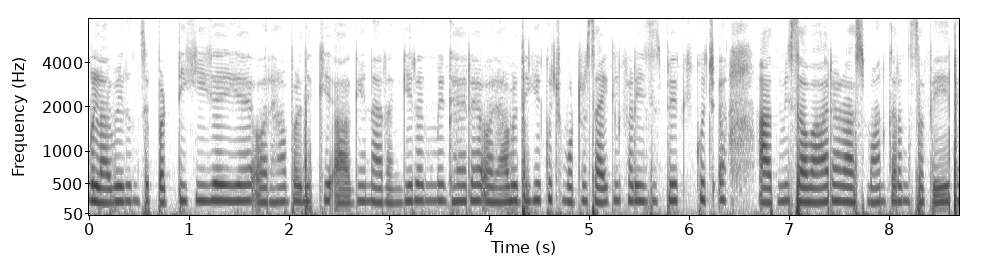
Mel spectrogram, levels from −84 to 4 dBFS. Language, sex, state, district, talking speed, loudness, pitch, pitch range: Hindi, female, Chhattisgarh, Sukma, 255 wpm, -27 LUFS, 235 Hz, 225-245 Hz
